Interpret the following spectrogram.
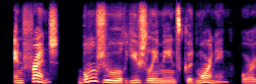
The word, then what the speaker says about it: bonjour: in english in fact the n isn't really pronounced at all instead practice saying o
